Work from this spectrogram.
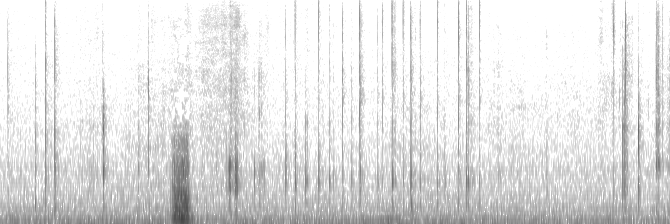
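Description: A hollow, hard plastic lion toy about the size of a hand, with a red mane, yellow face and green button, sits on a carpet and is tapped and scratched with natural fingernails on its face and mane. Quiet, sharp clicks and ticks patter steadily over a soft low rumble, with one louder, duller knock early on.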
